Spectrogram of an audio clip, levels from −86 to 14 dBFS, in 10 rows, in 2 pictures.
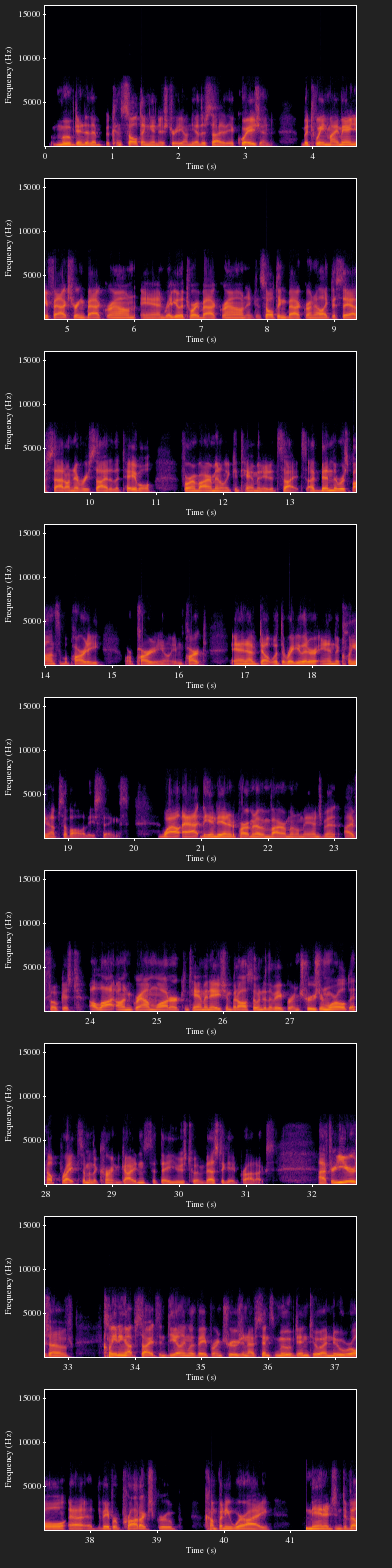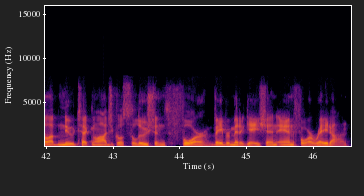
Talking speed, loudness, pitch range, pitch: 175 wpm, -20 LUFS, 95-105 Hz, 100 Hz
